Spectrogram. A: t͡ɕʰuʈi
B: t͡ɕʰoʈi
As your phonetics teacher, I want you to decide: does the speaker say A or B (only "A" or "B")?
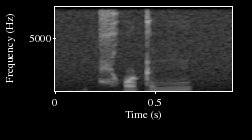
B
